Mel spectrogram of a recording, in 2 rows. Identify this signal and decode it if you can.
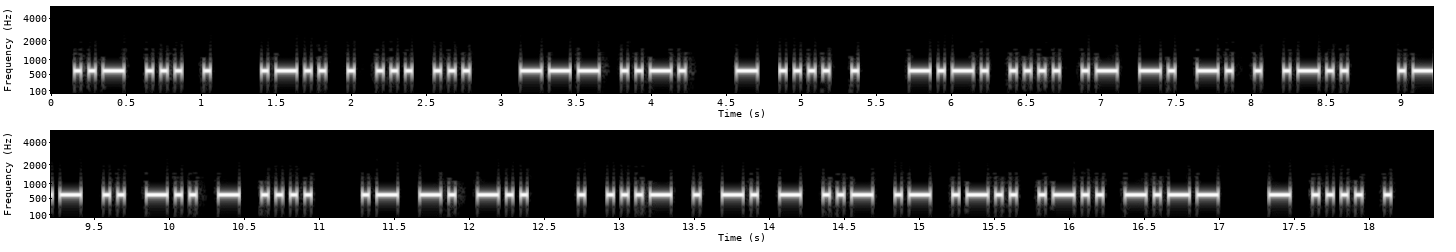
Morse code, heard as a keyed tone, about 25 wpm, 600 Hz. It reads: USE LESS OF THE CHANNEL WIDTH AND EVENTUALLY THE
